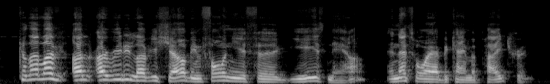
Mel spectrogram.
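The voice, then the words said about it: Strong regional accent. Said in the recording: “my accent is so strong”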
